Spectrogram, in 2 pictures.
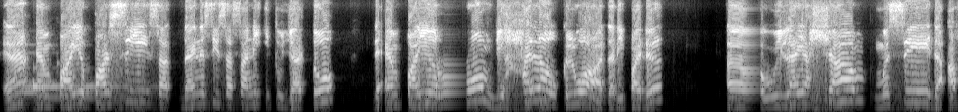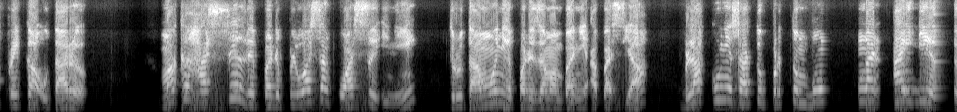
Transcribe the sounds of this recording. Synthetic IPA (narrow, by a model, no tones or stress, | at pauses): jaɛmpajəparsisadajnəst̪isasaniit̪ud͡ʒat̪ʊh | diʔɛmpajəromdihalawkəluardaɾipada | ʔəwilajahʃamːəsɪdanʔafɾikaʔut̪aɾa | mãkahasɪldaɾipadapəluasankuasəʔinĩ | t̪əɾut̪amə̃ɲãpadazamãnbaniʔabasiah | bəlakuɲãsat̪upərt̪əmbu | ŋãnajdiə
